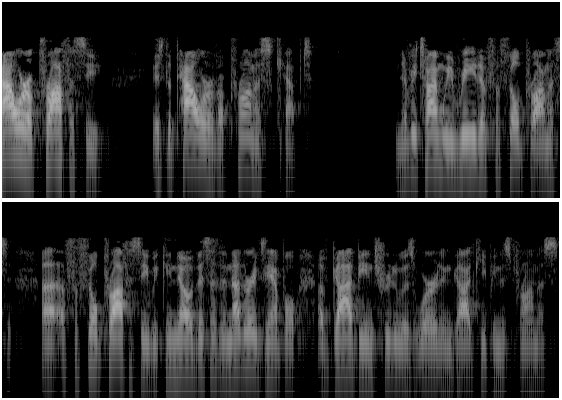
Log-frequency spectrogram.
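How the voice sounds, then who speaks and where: Here a man with an ordinary speaking voice talks at a moderate pace in a fairly high pitch. His pitch variation is ordinary, while his loudness swings widely. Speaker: pastor. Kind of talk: sermon.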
